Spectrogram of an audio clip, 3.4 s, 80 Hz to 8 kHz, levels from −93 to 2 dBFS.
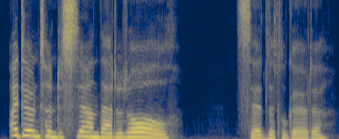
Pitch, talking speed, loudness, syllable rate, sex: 225 Hz, 160 wpm, -20 LUFS, 4.9 syllables/s, female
